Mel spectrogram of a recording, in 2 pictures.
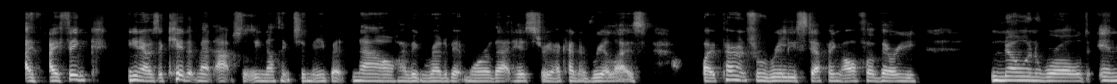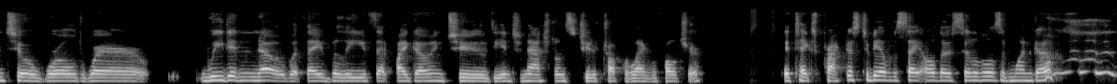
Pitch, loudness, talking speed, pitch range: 165 Hz, -20 LUFS, 190 wpm, 155-180 Hz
